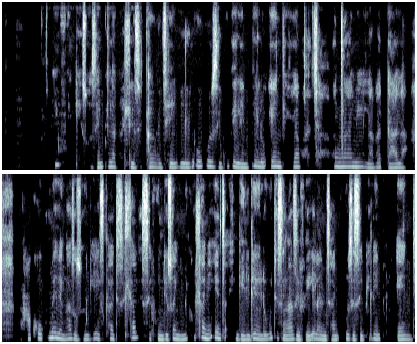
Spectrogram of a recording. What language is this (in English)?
North Ndebele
